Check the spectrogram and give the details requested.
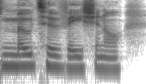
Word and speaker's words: motivational: In the second syllable, I can say a flap T. Motivational. Exactly. Using a flap T for that middle sound in motivational is perfectly natural in American English.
